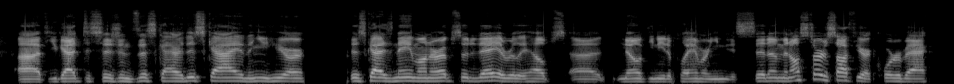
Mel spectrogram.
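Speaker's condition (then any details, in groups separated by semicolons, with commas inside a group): No condition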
